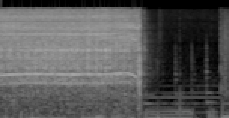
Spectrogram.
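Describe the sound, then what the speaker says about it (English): A power drill bores into a pole for a dog flirt pole, a loud high whine running steadily for over a second before cutting off, followed by a few light knocks and clatters. "Not cut, drill."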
